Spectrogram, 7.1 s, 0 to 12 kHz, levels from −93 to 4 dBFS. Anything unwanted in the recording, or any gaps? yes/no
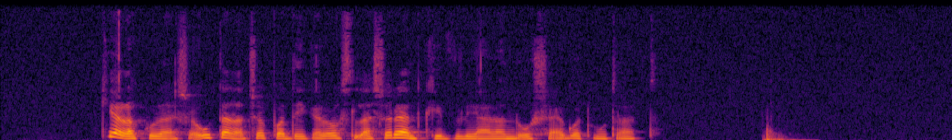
yes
